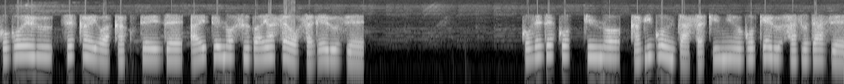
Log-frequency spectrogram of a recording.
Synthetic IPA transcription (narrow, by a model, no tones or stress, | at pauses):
ko̞ɡo̞eɾɯ̟se̞kaiβ̞akakɯ̟̥t̪e̞ːd̪e̞ait̪e̞no̞sɨbajasao̞saɡe̞ɾɯ̟ze | ko̞ɾe̞d̪e̞ko̞t͡ɕːinːo̞kaɡʲiɡõŋɡasakʲiɲ̟iɯ̟ɡo̞ke̞ɾɯ̟hazɨd̪aze̞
